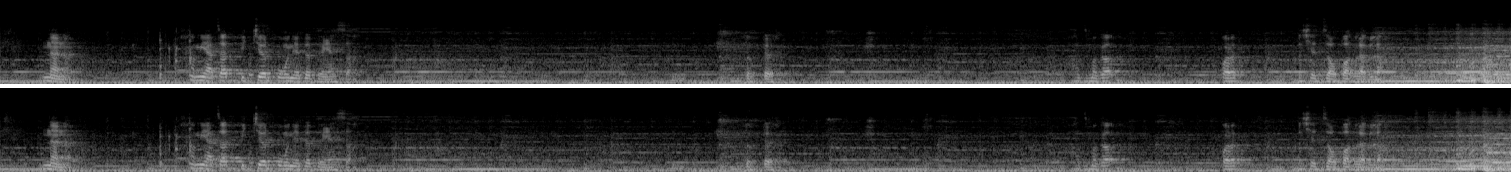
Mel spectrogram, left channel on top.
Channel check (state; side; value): normal; both; correlation 0.56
